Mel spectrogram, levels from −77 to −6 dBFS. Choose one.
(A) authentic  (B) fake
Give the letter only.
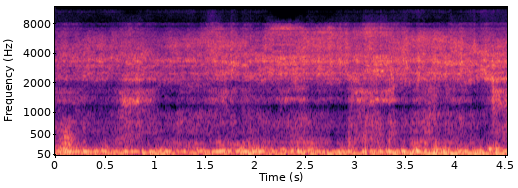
B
